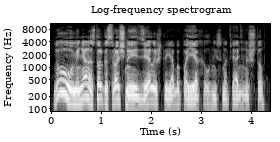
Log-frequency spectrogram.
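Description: A man's voice: medium pitch, sing-song, moderate pace, husky, dry recording, pitched above the performer's own voice. A man reading an audiobook, voicing an urgent, businesslike architect traveling by coach. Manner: urgent, decisive. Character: hurried, practical architect, middle-aged man.

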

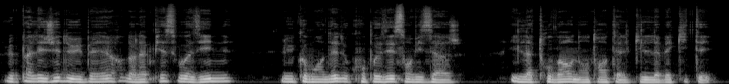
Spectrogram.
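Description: A man reading a classic novel aloud in a measured, even storytelling manner. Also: mid-range voice. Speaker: audiobook narrator. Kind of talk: scripted narration of a classic novel.

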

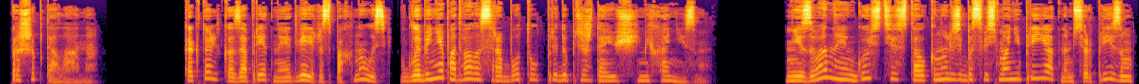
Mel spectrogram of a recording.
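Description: A woman reading an audiobook in a measured, expressive storybook narration. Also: mid-range voice, dry recording, clean studio sound.

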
